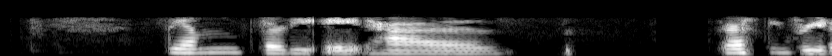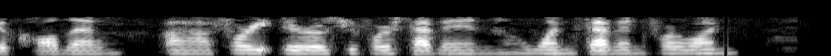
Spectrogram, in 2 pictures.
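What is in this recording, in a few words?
police department Dispatch, scanner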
